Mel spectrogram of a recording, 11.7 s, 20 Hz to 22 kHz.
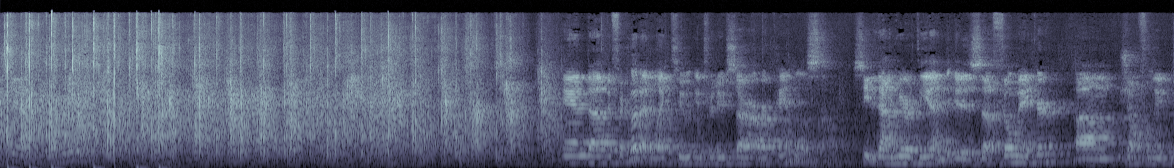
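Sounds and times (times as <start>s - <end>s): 
audience applause at a panel discussion: 0.0s - 5.6s
speech: 5.7s - 11.7s.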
